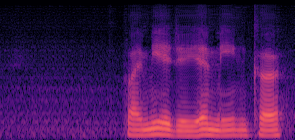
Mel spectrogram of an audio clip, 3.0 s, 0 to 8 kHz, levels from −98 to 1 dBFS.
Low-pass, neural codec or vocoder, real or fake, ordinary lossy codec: 7.2 kHz; codec, 16 kHz, 0.2 kbps, FocalCodec; fake; none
